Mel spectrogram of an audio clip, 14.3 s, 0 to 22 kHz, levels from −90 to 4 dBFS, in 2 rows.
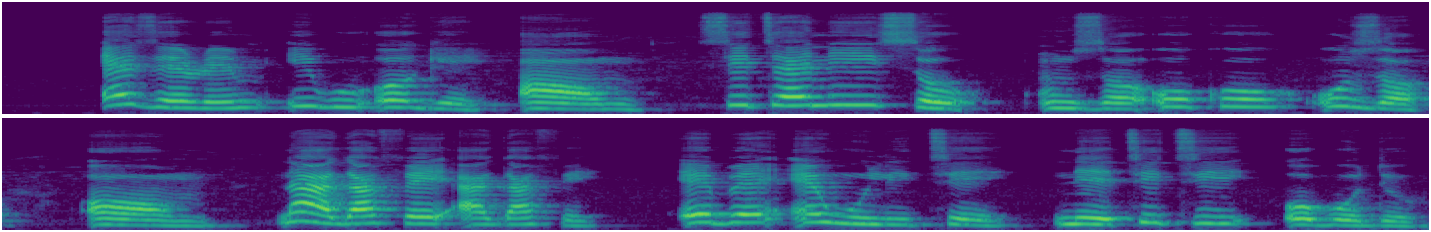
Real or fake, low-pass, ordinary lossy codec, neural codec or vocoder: real; 14.4 kHz; none; none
